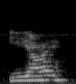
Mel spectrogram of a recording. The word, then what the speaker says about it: Ea: Number 9 is EI, which is spelled E-A.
